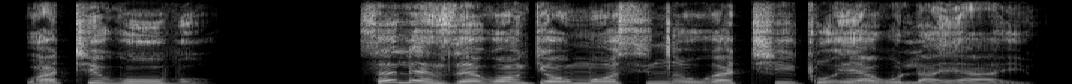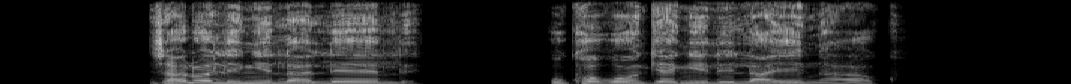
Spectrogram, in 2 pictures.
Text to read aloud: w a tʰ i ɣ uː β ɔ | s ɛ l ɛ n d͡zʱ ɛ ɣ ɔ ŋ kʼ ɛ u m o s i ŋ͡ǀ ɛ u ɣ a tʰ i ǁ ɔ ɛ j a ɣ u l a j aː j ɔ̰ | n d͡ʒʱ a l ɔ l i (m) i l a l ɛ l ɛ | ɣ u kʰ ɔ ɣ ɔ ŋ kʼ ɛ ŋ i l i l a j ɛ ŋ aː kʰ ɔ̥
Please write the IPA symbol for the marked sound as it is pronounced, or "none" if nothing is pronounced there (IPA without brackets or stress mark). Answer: ŋ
